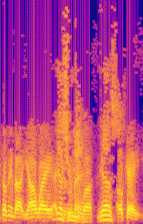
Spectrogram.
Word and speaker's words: Yahweh: Of course, Yahweh. That you're pronouncing incorrectly.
